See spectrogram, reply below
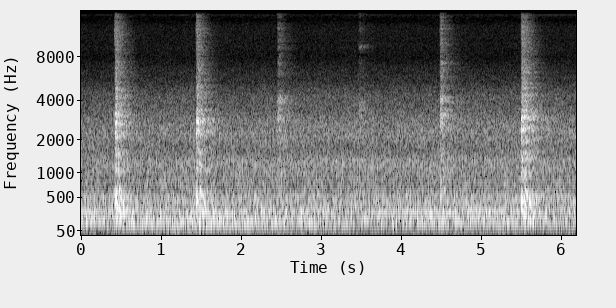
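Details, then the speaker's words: Sharp hammer-like cracks about once a second over a steady room hum: ESWL lithotripsy shock waves on a resting patient with an 11 mm left kidney lower-pole stone, suspected uric acid stone on ultrasound. "को डर लगता है कि शायद पता नहीं कोई हथौड़े मार रहा है। पता नहीं क्या हो रहा है।"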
